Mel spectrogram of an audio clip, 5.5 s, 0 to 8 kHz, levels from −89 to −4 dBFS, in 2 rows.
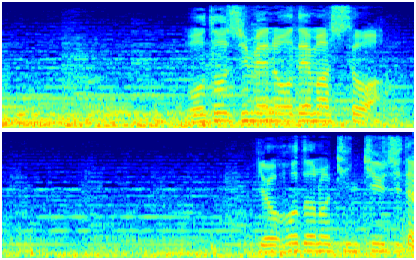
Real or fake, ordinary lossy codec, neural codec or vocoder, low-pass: real; none; none; 7.2 kHz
